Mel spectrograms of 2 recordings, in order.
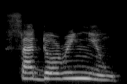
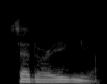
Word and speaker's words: Sadoriniou: Sadoriniou. Sadoriniou.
